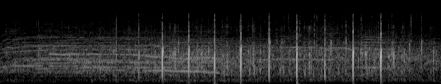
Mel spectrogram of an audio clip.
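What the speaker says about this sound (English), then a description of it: "She apparently brought a cheering section, which is fantastic." A graduation audience applauds and cheers for a student speaker, with sustained clapping and rising whoops and shouts from a lively cheering section, growing louder with sharp claps standing out near the front.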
